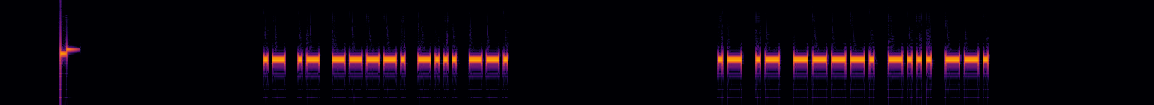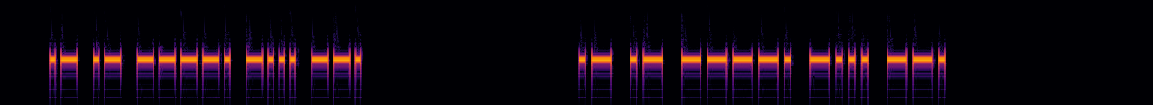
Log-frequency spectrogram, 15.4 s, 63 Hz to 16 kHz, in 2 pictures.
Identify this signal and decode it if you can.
Morse code, heard as a keyed tone, about 36 wpm, 700 Hz. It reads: AA9BG AA9BG AA9BG AA9BG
